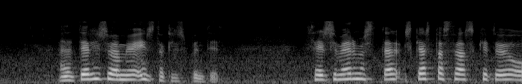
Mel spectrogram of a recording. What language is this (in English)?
Icelandic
